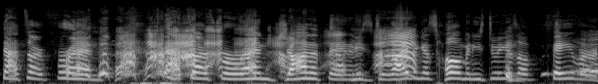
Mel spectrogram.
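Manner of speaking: high, loud, tearful wail, half laughing; crying protest. Retold or imitated. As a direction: plead through mock sobs. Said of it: "Julia starts to cry, and she's like".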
